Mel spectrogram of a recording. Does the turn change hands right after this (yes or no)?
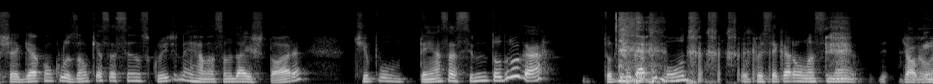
no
